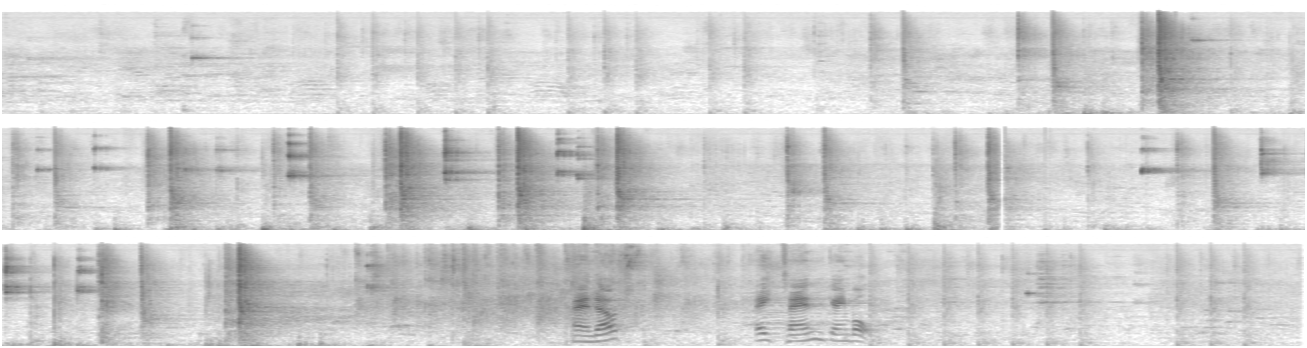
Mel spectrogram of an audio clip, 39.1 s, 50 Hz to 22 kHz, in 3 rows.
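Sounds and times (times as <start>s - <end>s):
court shoes squeaking: 1.8s - 2.5s, 10.2s - 30.2s, 34.7s - 38.8s
squash ball hitting racket and walls: 3.4s - 7.8s, 8.6s - 30.0s, 34.8s - 37.1s, 37.7s - 38.9s.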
